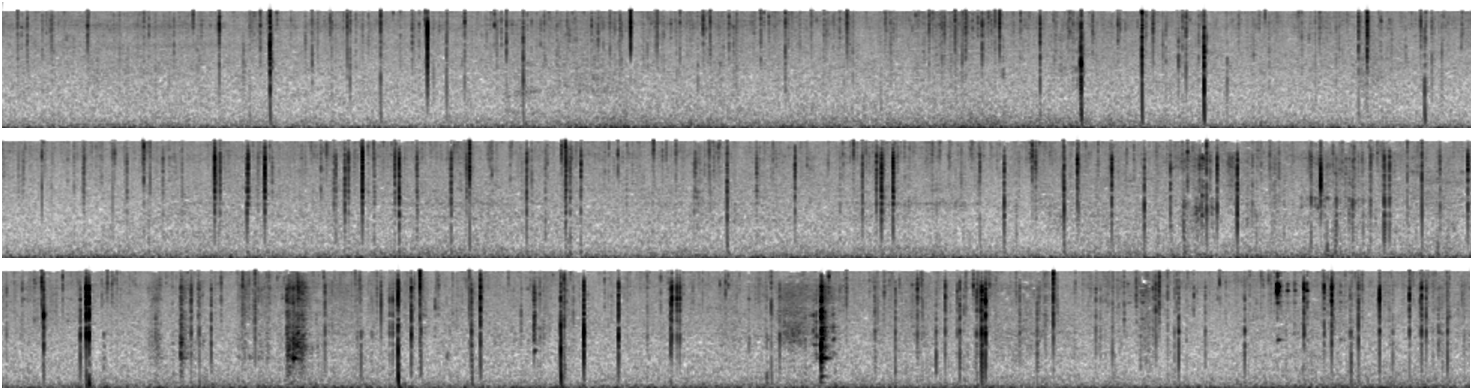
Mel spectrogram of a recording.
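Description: A wood fire crackles and pops in a small stove.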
